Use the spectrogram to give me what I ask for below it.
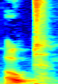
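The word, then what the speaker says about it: ות: M for feminine nouns the suffix is the kalam vowel followed by Tov pronounced oat ok in this class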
